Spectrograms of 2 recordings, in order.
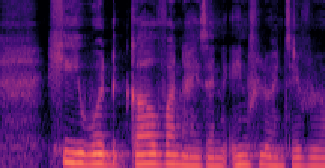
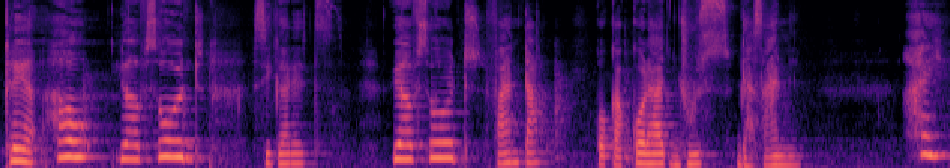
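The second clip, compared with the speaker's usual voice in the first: put-on a light take on his Kenyan English accent, higher and louder; Peter Jenga's accent; 4 semitones higher, 6 dB louder than usual. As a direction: teasingly mimic the boss's Kenyan English accent as he questions her. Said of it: "he's gonna kill me for doing his accent".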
